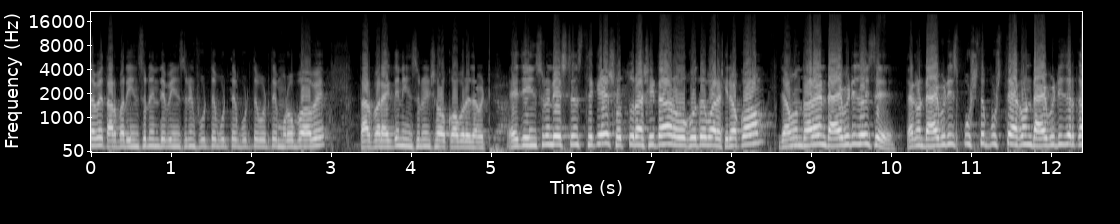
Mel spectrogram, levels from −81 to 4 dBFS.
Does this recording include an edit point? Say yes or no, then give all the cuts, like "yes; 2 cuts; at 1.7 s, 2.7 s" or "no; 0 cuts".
yes; 3 cuts; at 4.9 s, 8.1 s, 10.1 s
